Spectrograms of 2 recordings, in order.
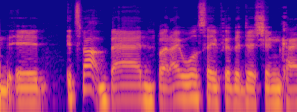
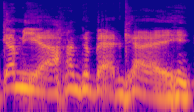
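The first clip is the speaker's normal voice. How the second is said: high, slow comic bad guy; goofy villain voice; 8 semitones higher, slower than usual. Host mocking up the ghost villain, in a goofy high voice. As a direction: draw it out like a silly cartoon villain. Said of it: "if I had to voice that character".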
